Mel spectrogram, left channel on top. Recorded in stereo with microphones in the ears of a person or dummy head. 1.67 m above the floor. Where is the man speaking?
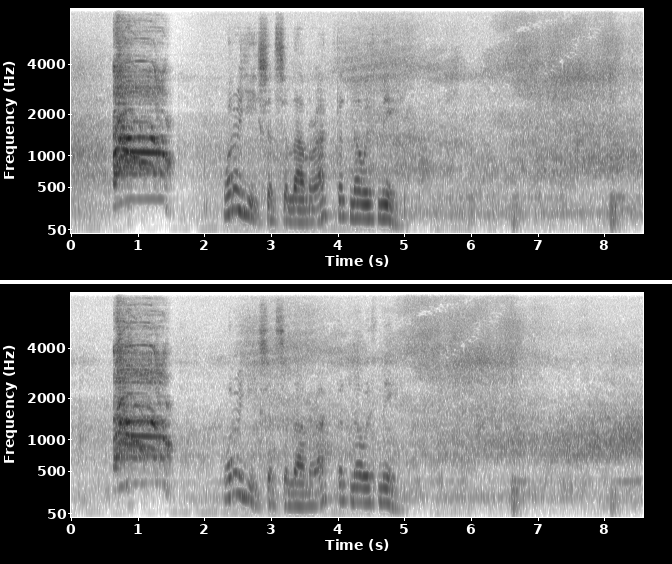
60° left (ahead or behind), 1.0 m.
